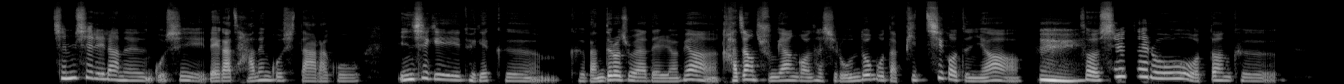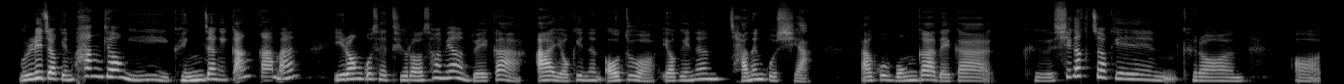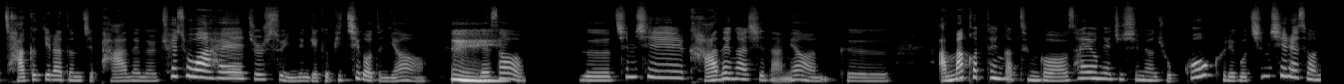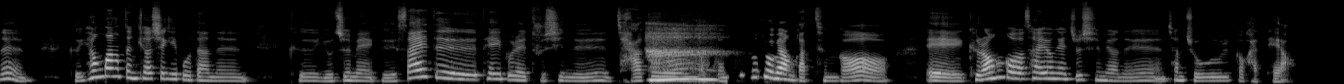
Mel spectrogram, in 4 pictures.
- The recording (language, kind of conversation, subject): Korean, podcast, 숙면을 돕는 침실 환경의 핵심은 무엇인가요?
- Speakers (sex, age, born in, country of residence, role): female, 30-34, South Korea, United States, host; female, 40-44, South Korea, South Korea, guest
- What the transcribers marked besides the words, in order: none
